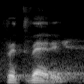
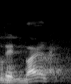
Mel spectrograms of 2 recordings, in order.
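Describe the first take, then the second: First: The name is said with a Swiss pronunciation. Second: The name is said with an English pronunciation. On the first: "Swiss pronunciation" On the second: "usual English or distorted pronunciation"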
